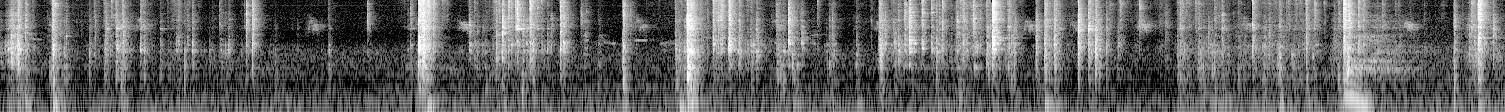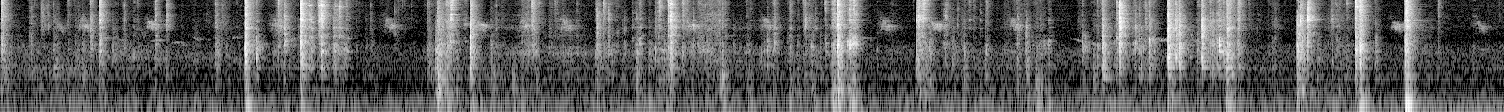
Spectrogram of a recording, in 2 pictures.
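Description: Sheet-steel desktop PC case being stripped by hand: irregular metallic clicks, clinks and knocks as a screwdriver, screws, cables and drive cages are worked loose.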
